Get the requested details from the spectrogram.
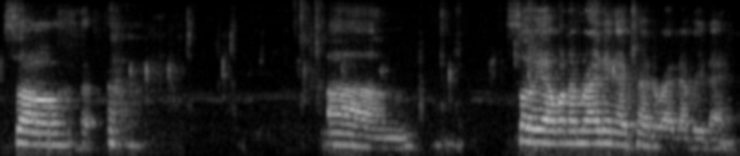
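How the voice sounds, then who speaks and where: A woman's voice: on the low side, measured pace, bright, forceful tone, slight background noise, rough recording. Rambling woman author on a call. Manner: rambling, self-correcting, frank. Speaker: author guest. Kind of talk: casual chat on a video call. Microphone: video call.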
